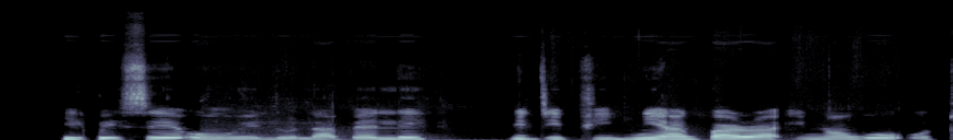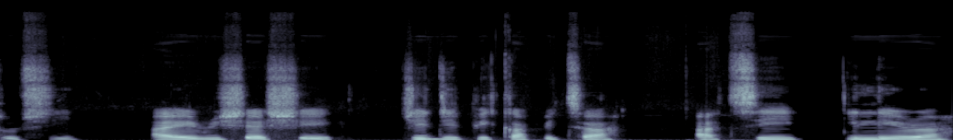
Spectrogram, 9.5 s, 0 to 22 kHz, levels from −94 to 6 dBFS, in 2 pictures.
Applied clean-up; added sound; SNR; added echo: neural mask model DeepFilterNet 3.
